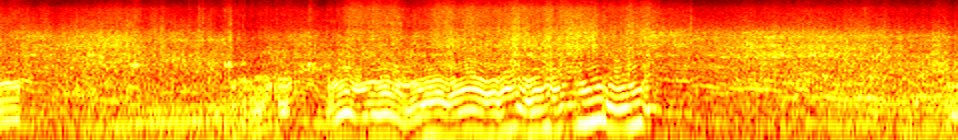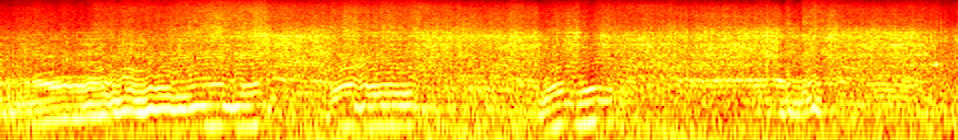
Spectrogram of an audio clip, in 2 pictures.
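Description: A dirt bike engine revs hard, rising and falling in pitch.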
